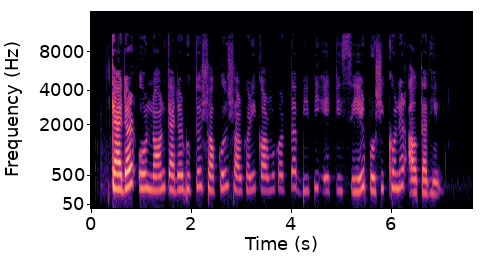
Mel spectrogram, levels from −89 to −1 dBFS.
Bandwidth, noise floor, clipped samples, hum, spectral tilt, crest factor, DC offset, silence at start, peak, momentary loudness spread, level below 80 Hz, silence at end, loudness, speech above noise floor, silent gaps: 11.5 kHz; -76 dBFS; under 0.1%; none; -4 dB/octave; 24 dB; under 0.1%; 0.4 s; -2 dBFS; 21 LU; -80 dBFS; 0.65 s; -24 LUFS; 52 dB; none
